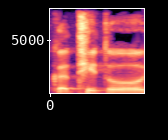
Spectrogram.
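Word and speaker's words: ಕಥಿತಃ: ಮೊದಲನೆಯದಾಗಿ ಮಹಾಪ್ರಾಣ ಭಾರಭೃತ್ ನೋಡಿ ಎರಡು ಮಹಾಪ್ರಾಣ ಕಥಿತು ಅಲ್ಲೂ ಕೂಡ ಮಹಾಪ್ರಾಣ ಇದೆ ಭಾರತ್ ಕಥಿತು ಅಂತ ಅಲ್ಲ ಭಾರತ್ ಕಥಿತು ಇಲ್ಲಿ ಮಹಾಭಾರತ ಪ್ರಾಣ ಇದೆ ಅದನ್ನ ಗಮನಿಸಬೇಕಾದದ್ದು ಆನಂತರ ಎರಡನೆಯ ಸಾಲಿನಲ್ಲಿ ಆಶ್ರಮ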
